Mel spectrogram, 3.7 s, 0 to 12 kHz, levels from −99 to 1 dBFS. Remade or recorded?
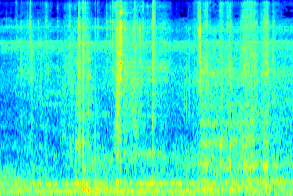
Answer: recorded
